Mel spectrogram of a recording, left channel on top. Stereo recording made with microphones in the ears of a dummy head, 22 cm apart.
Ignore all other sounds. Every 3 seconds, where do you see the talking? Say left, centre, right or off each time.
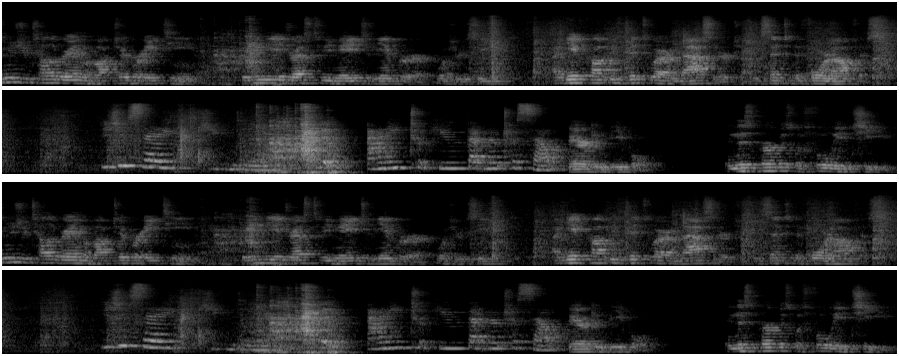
right, centre, left, left, left, right.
